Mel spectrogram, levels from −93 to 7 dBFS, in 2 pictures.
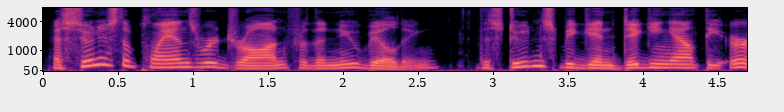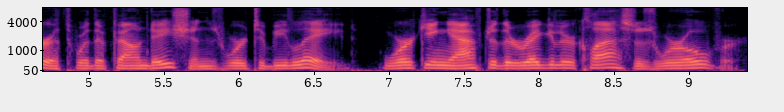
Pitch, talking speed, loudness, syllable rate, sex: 150 Hz, 205 wpm, -21 LUFS, 5.4 syllables/s, male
